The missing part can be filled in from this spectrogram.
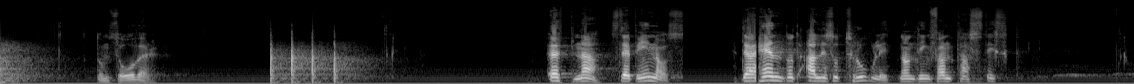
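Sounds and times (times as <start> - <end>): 
speech: 1.0 - 1.6, 5.5 - 10.2
knocking on a door: 2.7 - 3.6.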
